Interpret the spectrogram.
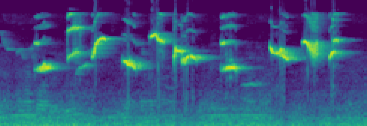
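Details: Oriental magpie-robin of the black-breasted form singing steadily, used as a lure for other magpie-robins: a continuous run of clear whistled notes, some rising, some falling, about two per second with no breaks.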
